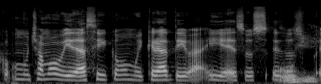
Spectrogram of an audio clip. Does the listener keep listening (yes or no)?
yes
